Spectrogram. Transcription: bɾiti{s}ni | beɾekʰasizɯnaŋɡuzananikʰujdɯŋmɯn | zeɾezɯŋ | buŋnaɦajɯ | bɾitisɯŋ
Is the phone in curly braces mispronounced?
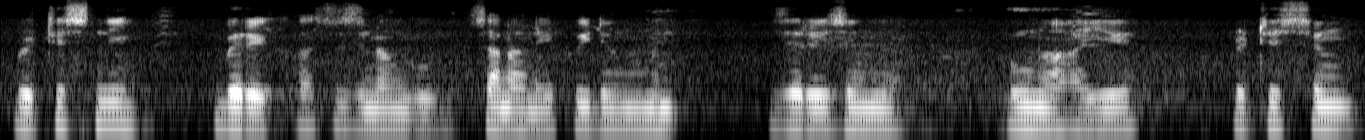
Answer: no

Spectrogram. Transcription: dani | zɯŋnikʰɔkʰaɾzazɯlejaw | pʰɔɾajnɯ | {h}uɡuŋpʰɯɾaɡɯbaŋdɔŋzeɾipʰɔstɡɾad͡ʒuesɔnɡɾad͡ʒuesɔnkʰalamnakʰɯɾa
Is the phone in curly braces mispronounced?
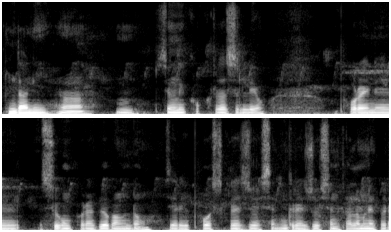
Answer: yes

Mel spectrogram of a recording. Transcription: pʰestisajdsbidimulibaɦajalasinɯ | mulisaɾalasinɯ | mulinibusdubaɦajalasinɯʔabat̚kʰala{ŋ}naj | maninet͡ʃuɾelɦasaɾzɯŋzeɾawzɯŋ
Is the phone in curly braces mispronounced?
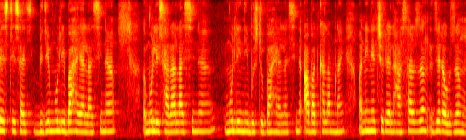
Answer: yes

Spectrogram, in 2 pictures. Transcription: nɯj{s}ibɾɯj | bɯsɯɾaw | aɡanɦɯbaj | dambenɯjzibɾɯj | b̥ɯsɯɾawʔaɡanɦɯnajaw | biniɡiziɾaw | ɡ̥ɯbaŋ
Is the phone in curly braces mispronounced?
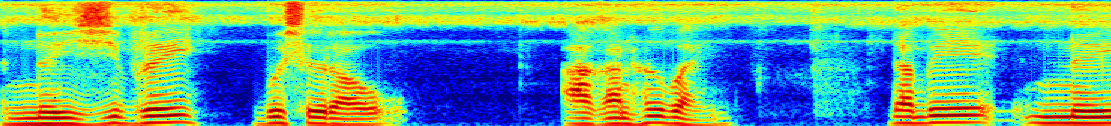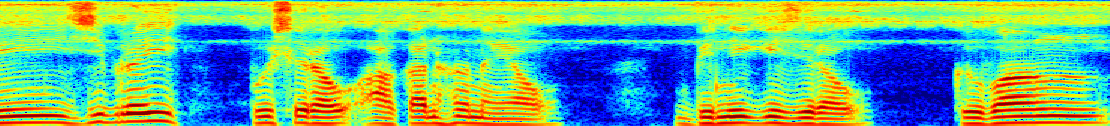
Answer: yes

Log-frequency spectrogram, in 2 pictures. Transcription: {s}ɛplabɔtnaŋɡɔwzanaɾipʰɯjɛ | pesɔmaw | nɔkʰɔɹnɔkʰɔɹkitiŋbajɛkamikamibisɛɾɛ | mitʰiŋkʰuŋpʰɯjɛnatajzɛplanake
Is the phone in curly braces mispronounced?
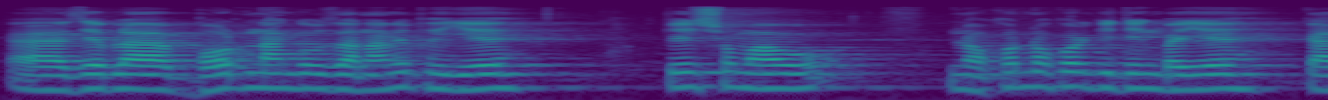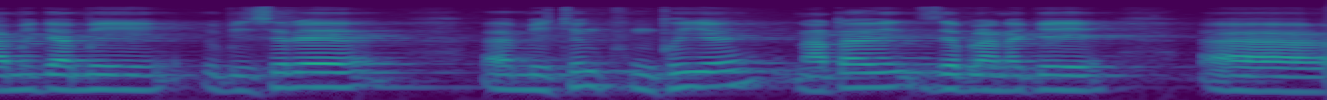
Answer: yes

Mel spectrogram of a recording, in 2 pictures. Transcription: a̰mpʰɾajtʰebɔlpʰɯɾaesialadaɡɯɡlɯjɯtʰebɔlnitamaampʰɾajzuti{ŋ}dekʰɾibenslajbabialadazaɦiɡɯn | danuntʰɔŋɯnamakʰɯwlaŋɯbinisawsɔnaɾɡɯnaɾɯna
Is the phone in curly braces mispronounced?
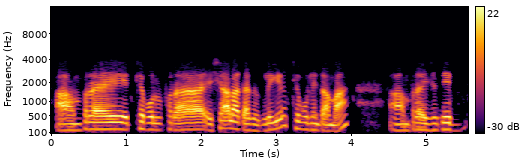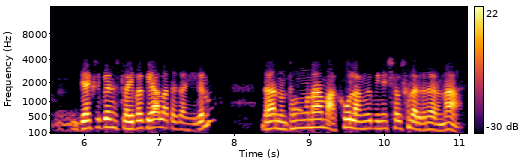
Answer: yes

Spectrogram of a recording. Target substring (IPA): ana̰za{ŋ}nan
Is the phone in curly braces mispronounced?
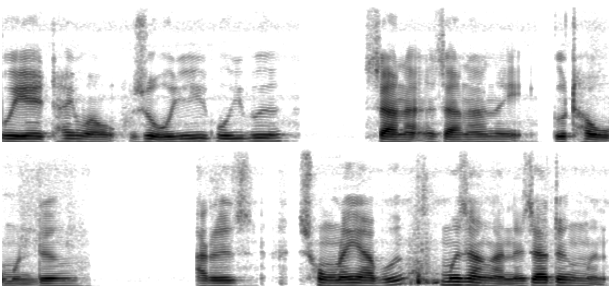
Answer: yes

